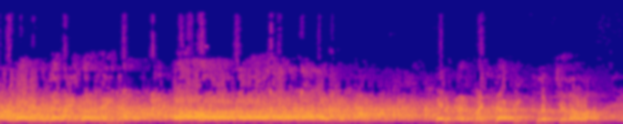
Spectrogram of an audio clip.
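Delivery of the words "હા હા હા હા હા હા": loud forced ha-ha laughter; laughing club laughter. Retold or imitated. Preacher mocking a laughing club's forced laugh. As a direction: laugh on cue, hammed-up and hollow. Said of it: "laughing ક્લબો ખોલવી પડી".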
